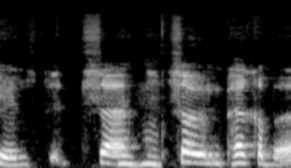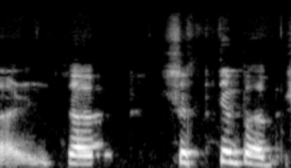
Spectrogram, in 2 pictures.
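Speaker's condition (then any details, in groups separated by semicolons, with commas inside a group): Cerebral palsy; childhood speech therapy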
